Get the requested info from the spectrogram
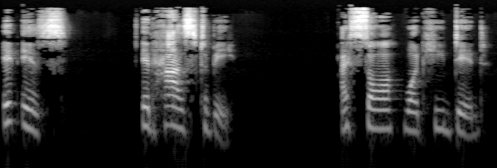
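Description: A woman's voice: medium pitch, a bit bright. Woman acting an anguished, impassioned young man. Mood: strained insistence. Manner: impassioned, halting, insistent repetition. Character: anguished young male Jedi, self-doubting, terrified of himself.

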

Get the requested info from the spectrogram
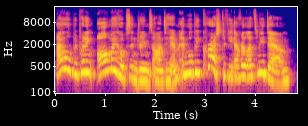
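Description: A woman's voice: high-pitched, sing-song, brisk. A woman playing a boyish, wisecracking male police detective, playful and enthusiastic. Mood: eager.

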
